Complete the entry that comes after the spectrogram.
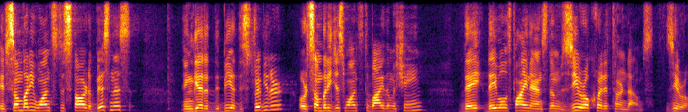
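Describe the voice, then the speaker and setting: A man at a high pitch and a fairly quick pace, with an animated tone and ordinary pitch variation. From Philippines. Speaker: product presenter. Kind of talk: sales pitch. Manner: animated, conversational with filler words.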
